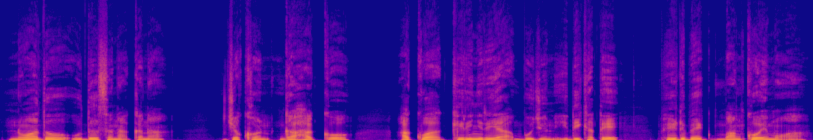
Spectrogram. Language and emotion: Santali, sad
